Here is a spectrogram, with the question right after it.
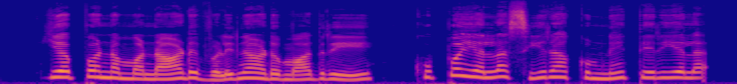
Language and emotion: Tamil, sad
